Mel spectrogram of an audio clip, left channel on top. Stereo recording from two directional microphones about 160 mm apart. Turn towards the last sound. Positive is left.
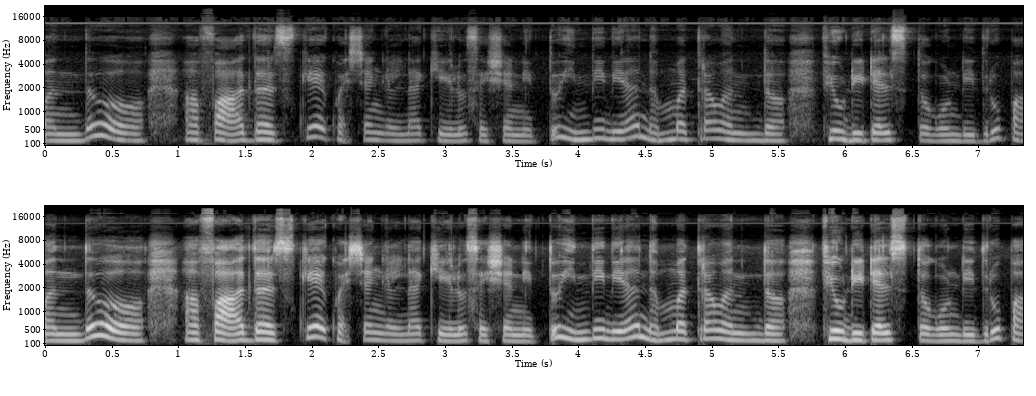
turn(degrees=-40)  # may be behind; listen again after turning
